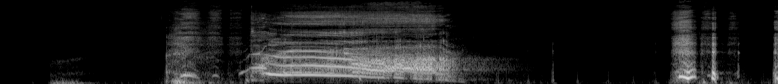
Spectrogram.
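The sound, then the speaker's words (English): A person imitates a Bigfoot roar: a loud, drawn-out growling howl lasting about two seconds that slides downward in pitch, with short breathy grunts before it and a few sharp breaths afterward. “Give me your best Bigfoot roar.”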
